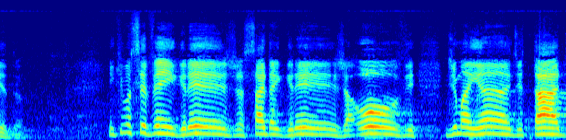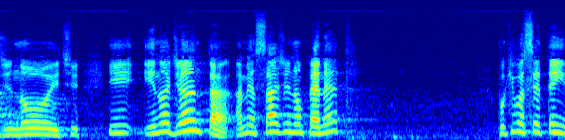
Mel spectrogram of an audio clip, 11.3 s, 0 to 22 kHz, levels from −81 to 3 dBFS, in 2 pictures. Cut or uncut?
uncut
